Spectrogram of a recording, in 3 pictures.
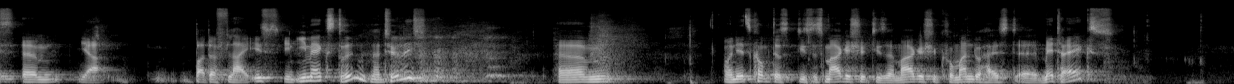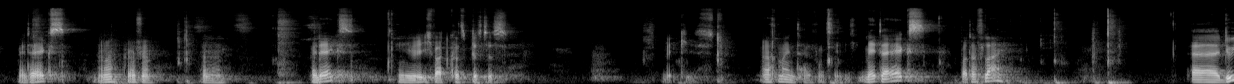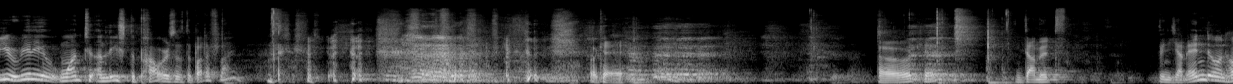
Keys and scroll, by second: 8.0 super+Left, 10.0 super+e, 12.6 super+Right, 13.2 super+q, 15.8 super+Left, 16.9 ctrl+g, 19.8 alt+x, 23.0 ctrl+g, 24.9 alt+x, 25.8-27.1 typing, 27.5 Return, 30.6 y.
